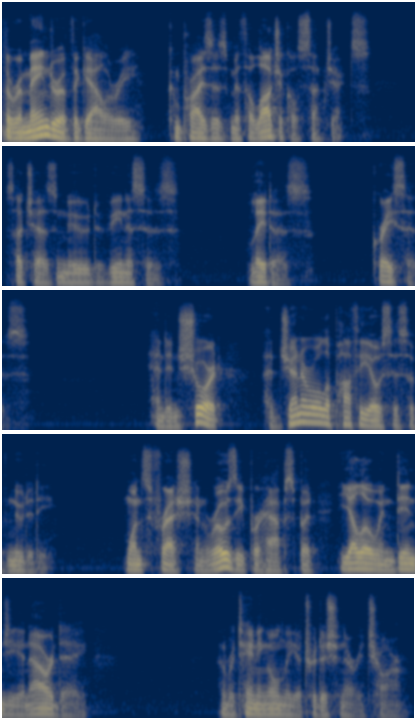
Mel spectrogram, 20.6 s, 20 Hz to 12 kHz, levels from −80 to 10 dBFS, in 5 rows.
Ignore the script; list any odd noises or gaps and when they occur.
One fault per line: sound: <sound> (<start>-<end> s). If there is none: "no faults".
no faults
